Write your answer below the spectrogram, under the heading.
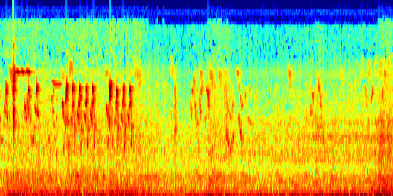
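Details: Pet budgerigar chattering at home, a quick series of chirps and clicks early on fading to softer scattered notes over a rumbling background noise.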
